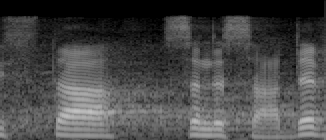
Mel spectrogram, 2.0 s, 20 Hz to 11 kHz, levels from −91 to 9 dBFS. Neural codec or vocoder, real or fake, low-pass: none; real; 7.2 kHz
